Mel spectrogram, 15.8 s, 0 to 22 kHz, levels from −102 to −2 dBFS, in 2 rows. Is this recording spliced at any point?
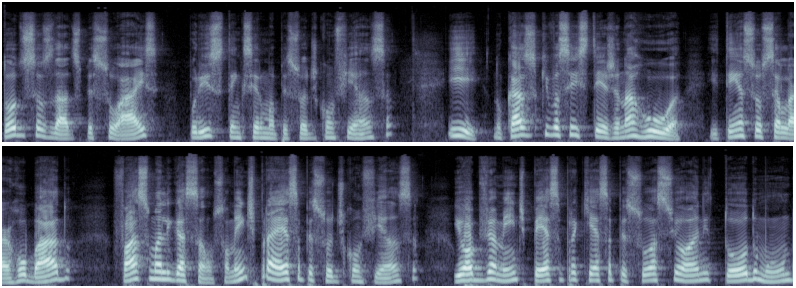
yes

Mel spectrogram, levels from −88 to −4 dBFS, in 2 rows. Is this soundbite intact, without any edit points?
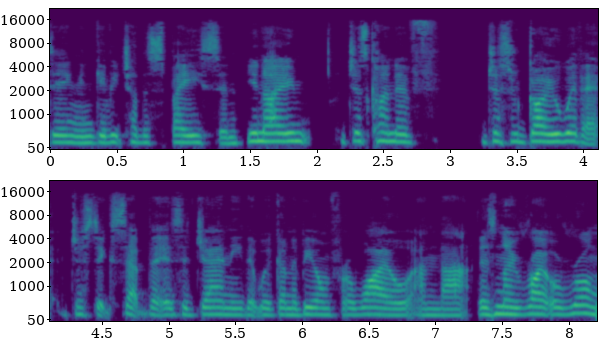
yes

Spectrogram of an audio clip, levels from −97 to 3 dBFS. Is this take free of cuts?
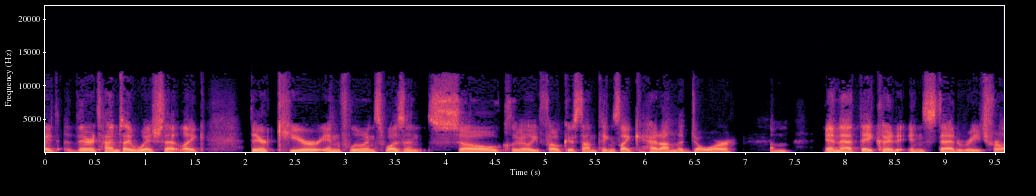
no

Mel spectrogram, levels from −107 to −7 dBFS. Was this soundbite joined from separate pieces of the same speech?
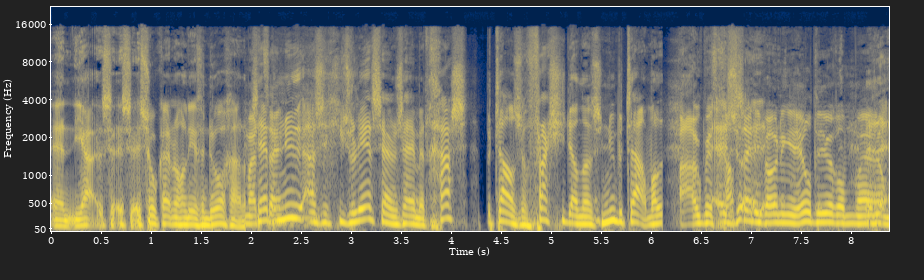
yes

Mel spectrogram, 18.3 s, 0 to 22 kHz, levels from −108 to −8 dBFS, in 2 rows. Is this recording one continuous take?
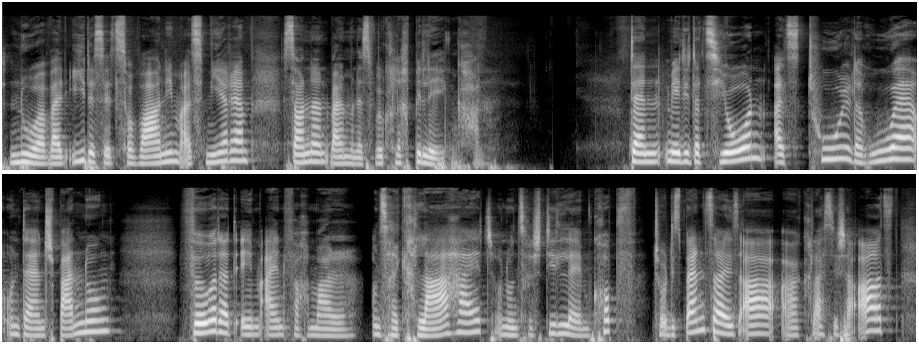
no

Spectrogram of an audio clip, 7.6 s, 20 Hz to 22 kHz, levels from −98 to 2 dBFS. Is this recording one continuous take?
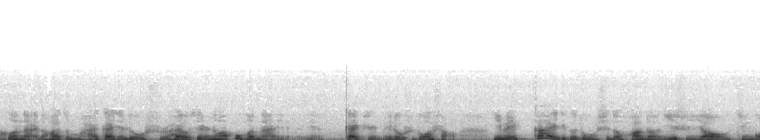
yes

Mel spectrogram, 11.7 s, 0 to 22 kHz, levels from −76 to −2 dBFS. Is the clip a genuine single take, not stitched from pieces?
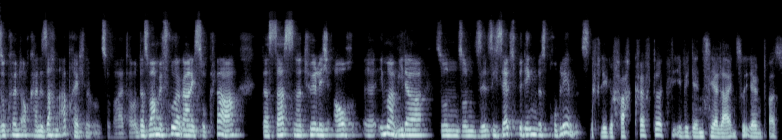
no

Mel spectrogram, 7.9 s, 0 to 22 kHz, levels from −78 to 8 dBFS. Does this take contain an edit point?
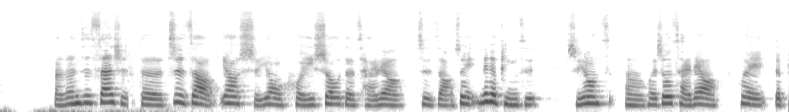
yes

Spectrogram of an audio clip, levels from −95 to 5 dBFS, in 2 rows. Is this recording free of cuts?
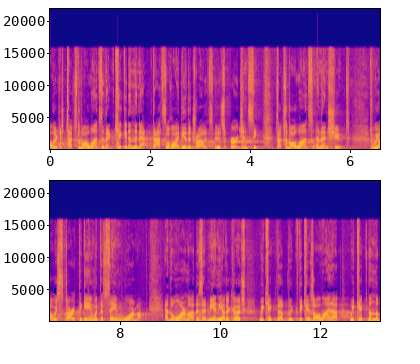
no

